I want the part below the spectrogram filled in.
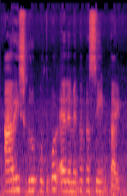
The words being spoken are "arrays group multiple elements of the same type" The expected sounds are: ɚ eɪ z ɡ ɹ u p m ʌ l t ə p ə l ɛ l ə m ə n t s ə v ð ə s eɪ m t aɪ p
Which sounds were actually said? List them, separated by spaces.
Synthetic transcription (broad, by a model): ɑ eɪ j ɡ ɹ u p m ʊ l t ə p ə l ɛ l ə m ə n t ə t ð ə s eɪ m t aɪ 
